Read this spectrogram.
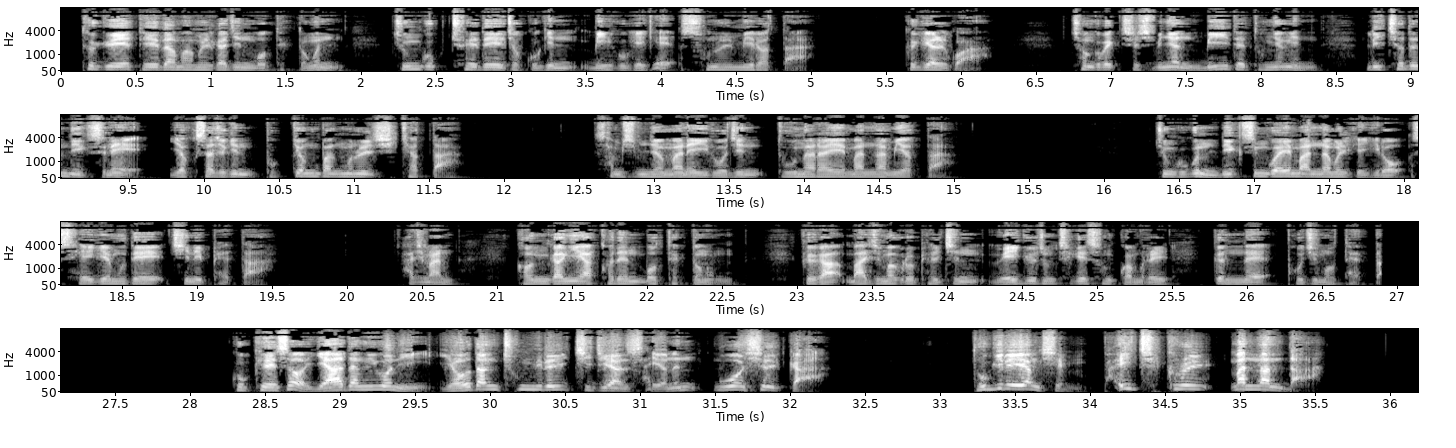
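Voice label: Korean, male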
